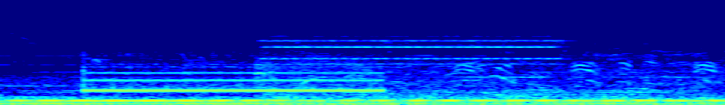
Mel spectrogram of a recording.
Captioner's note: phone ringing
